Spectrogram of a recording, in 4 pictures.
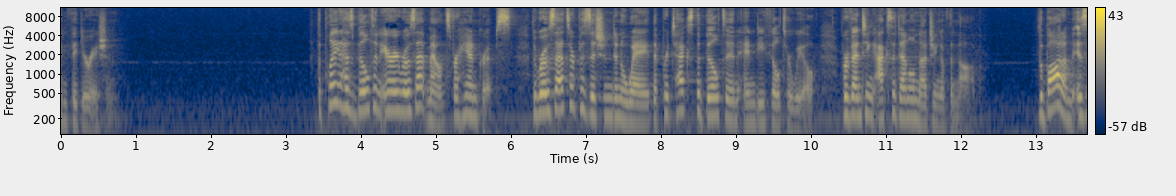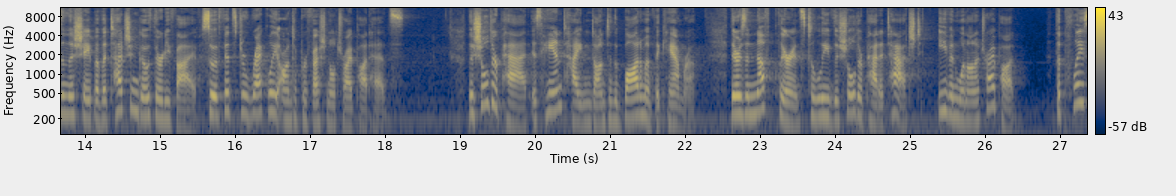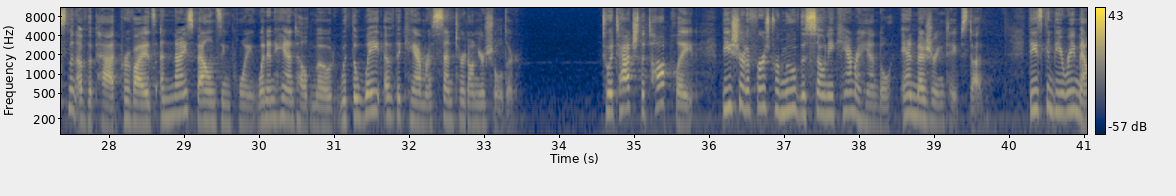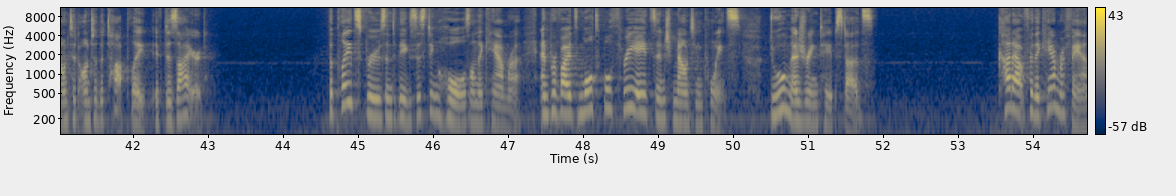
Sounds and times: Speech: 0:00.0 - 0:00.8, 0:03.4 - 0:12.3, 0:13.0 - 0:18.3, 0:19.1 - 0:33.5, 0:34.6 - 0:43.0, 0:44.6 - 0:51.9, 0:53.6 - 0:54.7.

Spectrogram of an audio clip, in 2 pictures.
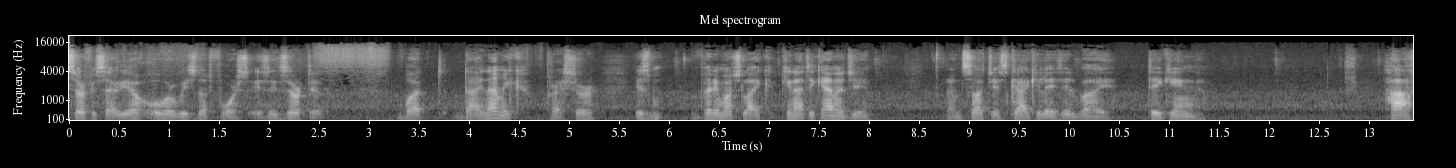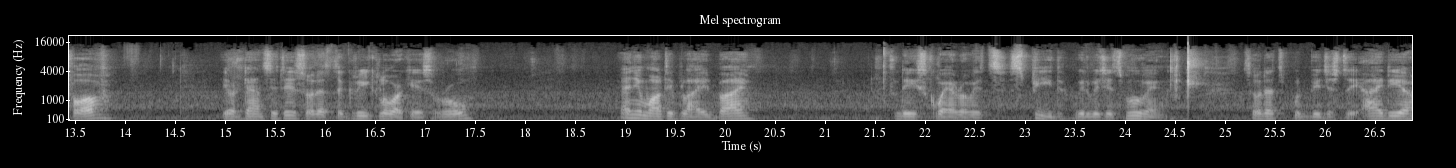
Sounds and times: Speech: 0:00.0 - 0:02.6, 0:03.3 - 0:08.0, 0:08.7 - 0:11.4, 0:13.2 - 0:13.9, 0:15.0 - 0:17.6, 0:18.9 - 0:20.3, 0:21.6 - 0:24.5, 0:25.2 - 0:26.8.

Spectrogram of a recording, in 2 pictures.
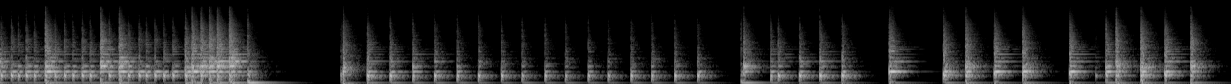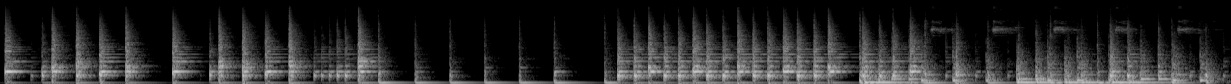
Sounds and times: Wood block: 0:12.4 - 0:24.6.

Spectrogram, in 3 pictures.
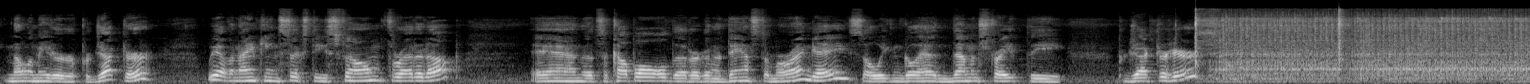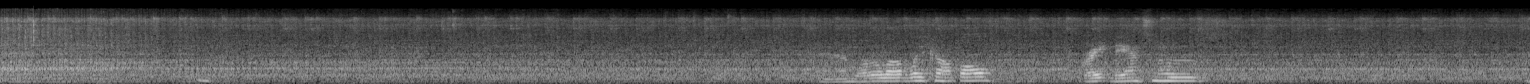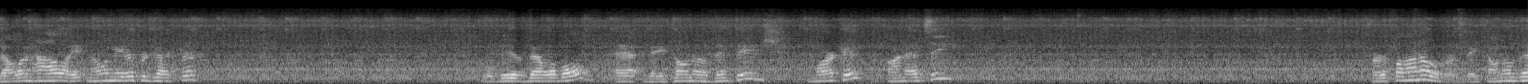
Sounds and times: Speech: 0:00.0 - 0:04.6, 0:05.3 - 0:12.2, 0:23.5 - 0:25.3, 0:26.1 - 0:27.5, 0:30.6 - 0:32.7, 0:35.4 - 0:40.2, 0:44.3 - 0:45.8.

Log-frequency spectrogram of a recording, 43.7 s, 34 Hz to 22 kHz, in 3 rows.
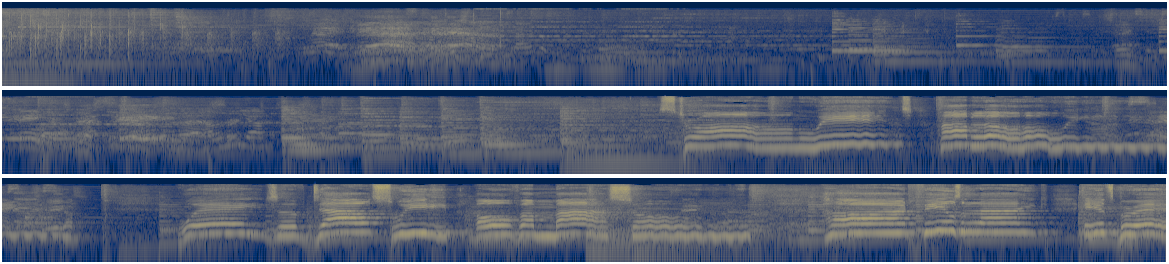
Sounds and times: Music: 0:00.0 - 0:43.6.

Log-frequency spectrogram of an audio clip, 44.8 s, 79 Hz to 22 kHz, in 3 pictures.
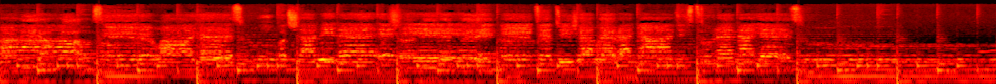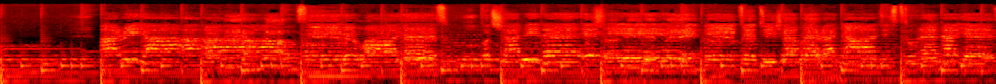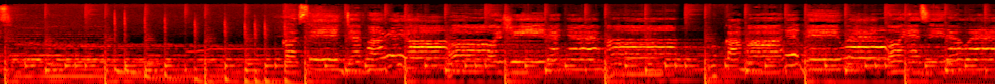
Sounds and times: Music: 0:00.0 - 0:44.8.

